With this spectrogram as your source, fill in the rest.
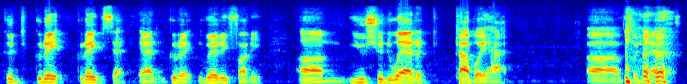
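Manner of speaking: put-on Persian accent. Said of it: "known for being very eccentric".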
